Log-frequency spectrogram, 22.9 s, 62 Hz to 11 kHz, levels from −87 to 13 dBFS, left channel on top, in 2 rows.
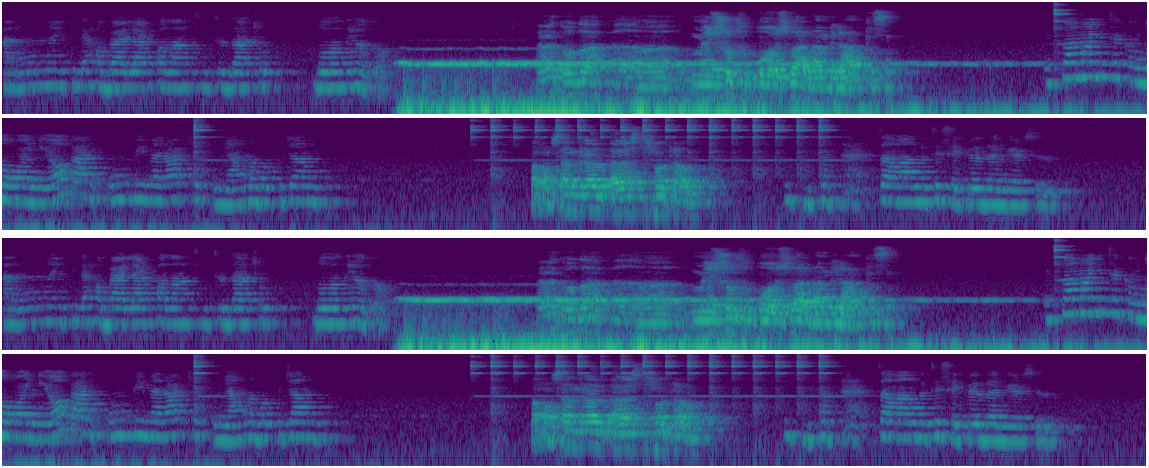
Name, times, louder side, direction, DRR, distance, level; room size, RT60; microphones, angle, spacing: voice 1, 0.0-2.7 3.1-3.8 10.4-14.6 19.3-22.0, equal, 25° right, 0 dB, 0.3 m, -45 dB
sound 1, 3.9-11.4 11.7-11.9, equal, 80° left, 0.5 m, -28 dB
voice 2, 5.3-8.9 16.7-18.3, left 1 dB, 35° left, -2 dB, 0.6 m, -32 dB
sound 2, 10.5-10.8 13.4-13.6 16.1-19.9, equal, 15° left, 1.4 m, -45 dB
2.5 x 2.5 x 2.3 m, 0.79 s
head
